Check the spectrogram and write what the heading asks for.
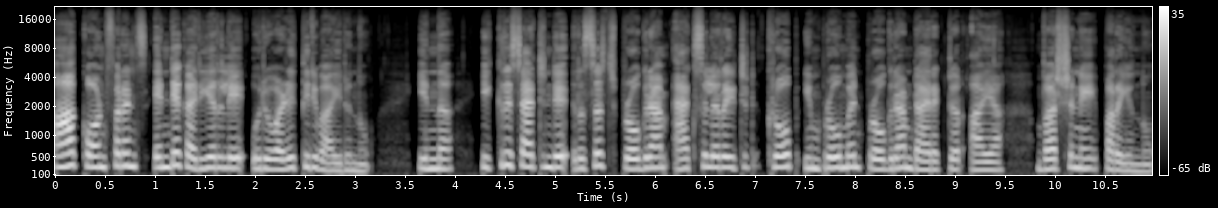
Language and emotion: Malayalam, neutral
